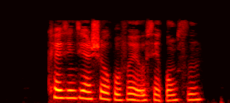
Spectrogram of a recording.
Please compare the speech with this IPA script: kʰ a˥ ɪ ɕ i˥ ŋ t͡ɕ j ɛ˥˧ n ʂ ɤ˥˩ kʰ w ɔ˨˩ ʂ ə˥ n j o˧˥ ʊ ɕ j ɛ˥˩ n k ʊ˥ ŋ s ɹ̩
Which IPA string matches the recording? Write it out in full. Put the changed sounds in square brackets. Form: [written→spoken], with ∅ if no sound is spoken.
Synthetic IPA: kʰ a˥ ɪ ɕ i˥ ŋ t͡ɕ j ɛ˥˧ n ʂ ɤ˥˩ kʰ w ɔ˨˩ [ʂ→f] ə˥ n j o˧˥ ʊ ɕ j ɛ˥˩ n k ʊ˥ ŋ s ɹ̩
